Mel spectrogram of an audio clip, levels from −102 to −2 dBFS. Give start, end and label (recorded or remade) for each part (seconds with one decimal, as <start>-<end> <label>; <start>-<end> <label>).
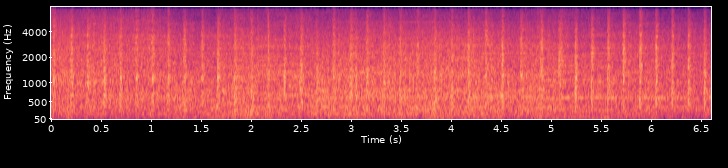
0.0-1.4 recorded; 1.4-2.6 remade; 2.6-4.9 recorded; 4.9-5.6 remade; 5.6-6.6 recorded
